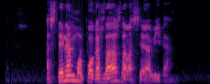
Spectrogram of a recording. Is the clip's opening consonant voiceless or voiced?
voiceless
